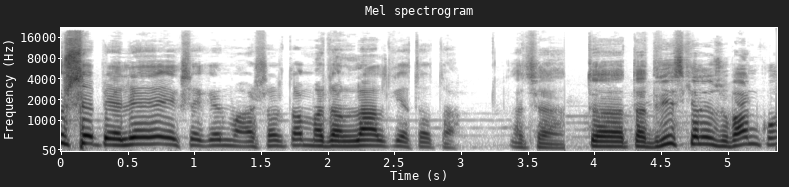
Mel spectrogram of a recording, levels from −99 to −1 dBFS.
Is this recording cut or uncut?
cut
